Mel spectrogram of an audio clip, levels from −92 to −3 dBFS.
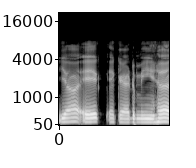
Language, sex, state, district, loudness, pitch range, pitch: Hindi, male, Jharkhand, Deoghar, -14 LUFS, 120-135 Hz, 130 Hz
